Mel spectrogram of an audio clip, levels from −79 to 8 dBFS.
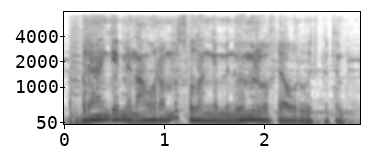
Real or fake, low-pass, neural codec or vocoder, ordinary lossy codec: fake; 7.2 kHz; vocoder, 44.1 kHz, 128 mel bands, Pupu-Vocoder; none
